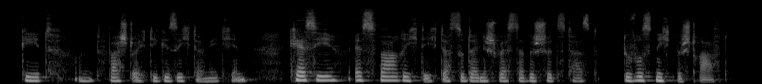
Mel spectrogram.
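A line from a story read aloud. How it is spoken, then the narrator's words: Quiet, choked up. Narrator (German): Er schluckte und sagte leise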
